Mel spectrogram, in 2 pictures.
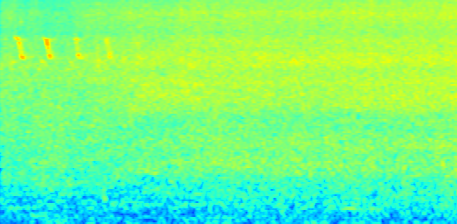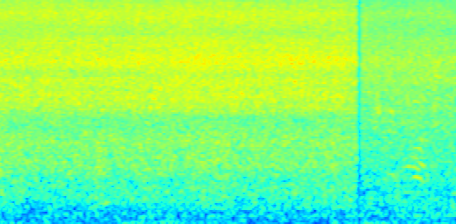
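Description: Sawatsada waterfall in Maharashtra roars loud and close, an unbroken wall of rushing water that holds constant throughout, with a single brief click near the end.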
